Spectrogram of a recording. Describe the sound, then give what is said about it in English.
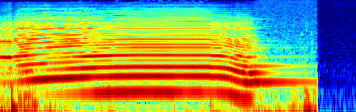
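A bowed violin mimics a cow's moo with one long, loud, sustained note of about three seconds that sags downward in pitch near the end, then cuts off abruptly. No one speaks. “For example, he is playing the sound that a cow would make on his violin.”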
